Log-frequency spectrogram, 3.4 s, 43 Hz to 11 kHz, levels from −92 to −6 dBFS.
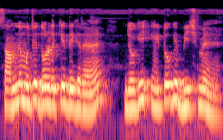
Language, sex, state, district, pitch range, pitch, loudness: Hindi, male, Uttar Pradesh, Jalaun, 155-195 Hz, 165 Hz, -13 LUFS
